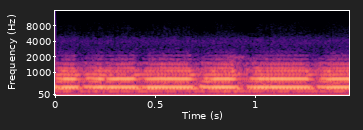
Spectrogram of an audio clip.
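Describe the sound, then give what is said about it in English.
A big truck on the road sounds a deep, sustained horn, one loud and steady blaring tone that carries through the whole moment. “Oh, look at that big truck. What does he think he's”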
